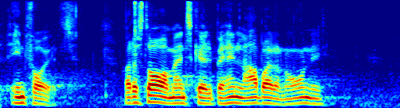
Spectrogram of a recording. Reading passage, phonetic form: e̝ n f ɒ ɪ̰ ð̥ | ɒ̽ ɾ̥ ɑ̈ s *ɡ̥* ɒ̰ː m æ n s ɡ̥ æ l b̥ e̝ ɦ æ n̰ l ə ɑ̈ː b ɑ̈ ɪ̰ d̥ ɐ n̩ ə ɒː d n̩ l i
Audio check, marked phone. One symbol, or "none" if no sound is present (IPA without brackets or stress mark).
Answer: d̥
